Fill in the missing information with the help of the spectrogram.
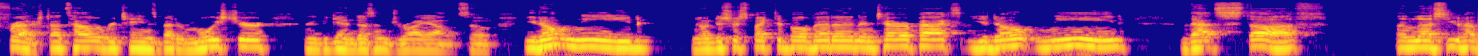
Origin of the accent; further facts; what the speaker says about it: Washington, United States; I come from the Evergreen State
